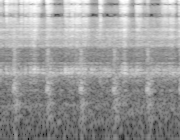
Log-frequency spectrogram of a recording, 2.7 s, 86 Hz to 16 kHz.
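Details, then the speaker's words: Breville Barista Pro BES878 steam wand, jug angled, wand near milk surface: steady airy hiss with soft rhythmic paper-tearing chirps as air is injected into milk; normal foaming. "This noise indicates that I'm injecting air into the milk. I'm giving you that foam, that texture."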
